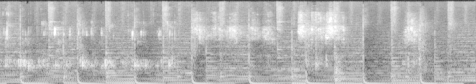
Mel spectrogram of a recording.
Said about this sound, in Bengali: এবার এর মধ্যে দেব সামান্য পরিমাণে জল।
